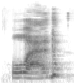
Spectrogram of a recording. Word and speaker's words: led: The past tense of lead is pronounced lead, but it's spelled L-E-D.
